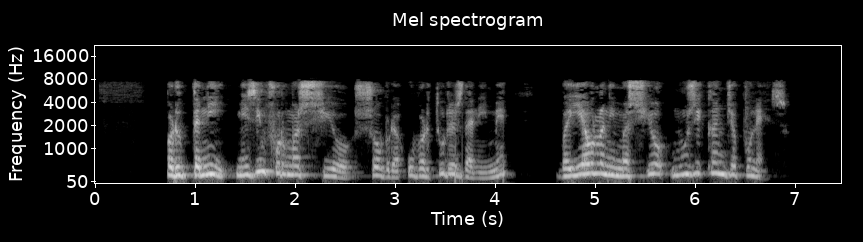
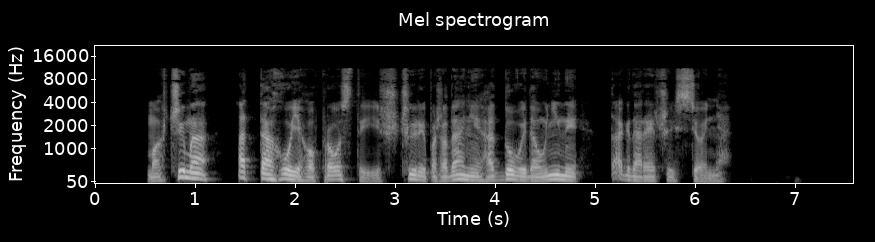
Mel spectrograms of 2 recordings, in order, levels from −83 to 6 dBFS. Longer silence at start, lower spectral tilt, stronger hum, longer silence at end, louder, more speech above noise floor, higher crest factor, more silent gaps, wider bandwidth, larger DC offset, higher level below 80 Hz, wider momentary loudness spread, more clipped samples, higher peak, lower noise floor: first, 0.7 s vs 0.55 s; second, -3 dB/octave vs -5 dB/octave; neither; second, 0.55 s vs 1.25 s; first, -17 LUFS vs -25 LUFS; second, 41 dB vs 62 dB; about the same, 18 dB vs 20 dB; first, 4.41-4.61 s vs none; second, 8 kHz vs 11.5 kHz; neither; second, -58 dBFS vs -50 dBFS; about the same, 12 LU vs 11 LU; neither; first, 0 dBFS vs -6 dBFS; second, -59 dBFS vs -86 dBFS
